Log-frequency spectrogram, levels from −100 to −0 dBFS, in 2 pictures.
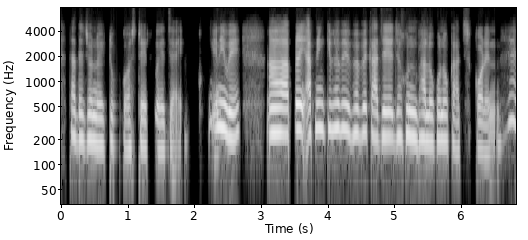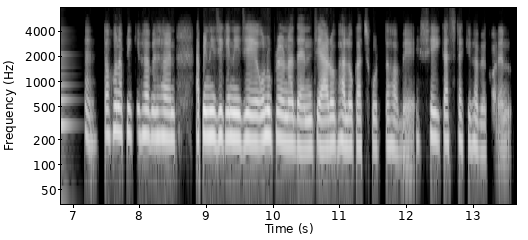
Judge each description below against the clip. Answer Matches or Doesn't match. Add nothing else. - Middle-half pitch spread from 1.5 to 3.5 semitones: Doesn't match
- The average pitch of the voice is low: Doesn't match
